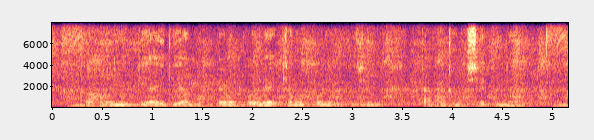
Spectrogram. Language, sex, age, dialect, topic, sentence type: Bengali, male, 18-24, Rajbangshi, banking, question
